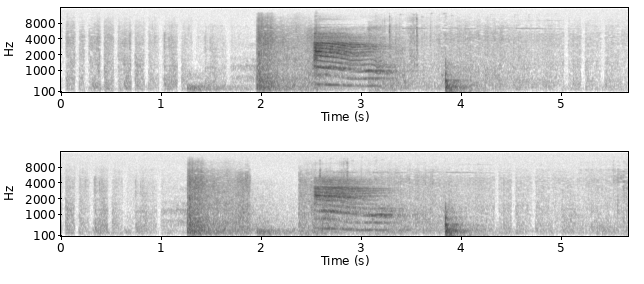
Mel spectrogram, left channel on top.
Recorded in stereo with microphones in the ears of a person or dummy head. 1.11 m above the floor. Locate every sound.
2.5 s a baby crying: 45° left (ahead or behind), 5 m
3.8 s a thud: 10° right (ahead or behind), 0.8 m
